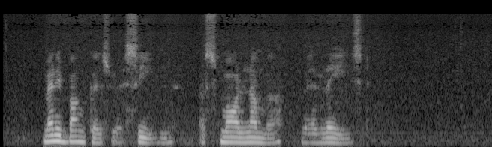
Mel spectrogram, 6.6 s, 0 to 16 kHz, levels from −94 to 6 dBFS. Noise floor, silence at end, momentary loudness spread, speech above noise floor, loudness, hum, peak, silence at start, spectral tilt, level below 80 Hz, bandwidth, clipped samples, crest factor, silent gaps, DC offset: -58 dBFS; 1.75 s; 18 LU; 31 dB; -27 LUFS; none; -12 dBFS; 0.6 s; -6 dB/octave; -62 dBFS; 11.5 kHz; under 0.1%; 18 dB; none; under 0.1%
